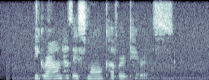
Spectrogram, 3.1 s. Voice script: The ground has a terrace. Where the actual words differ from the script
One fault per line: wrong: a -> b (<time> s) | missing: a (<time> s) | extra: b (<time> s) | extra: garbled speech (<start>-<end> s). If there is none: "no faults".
extra: small covered (1.2 s)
